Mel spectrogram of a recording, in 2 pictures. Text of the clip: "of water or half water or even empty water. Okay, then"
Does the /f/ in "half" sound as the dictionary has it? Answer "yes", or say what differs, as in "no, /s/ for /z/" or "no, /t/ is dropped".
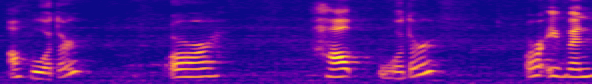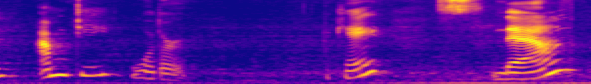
no, /p/ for /f/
